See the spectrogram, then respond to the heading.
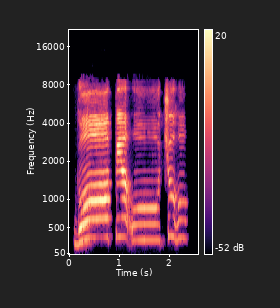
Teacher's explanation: विसर्ग, विसर्ग से पहले हमारा शब्द है चू, विसर्ग छोड़ने, विसर्ग से पहले हमारा शब्द है चू, इसीलिए क्या हो जाएगा वहां पे? विसर्ग का उच्चारण हम करेंगे हु, ह और छोटा ऊ, हु।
